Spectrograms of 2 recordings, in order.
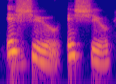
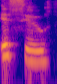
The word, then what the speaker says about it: issue: So the word issue, it's easy to look at those S's and feel like they are telling you to say issue, but we actually do something else there.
